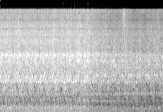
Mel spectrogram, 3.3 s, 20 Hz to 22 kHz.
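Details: 6.0 diesel truck at steady idle with a regular light tapping close to three per second, like a sewing machine, best heard from a distance; owner suspects an injector, additive added, cause unknown.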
